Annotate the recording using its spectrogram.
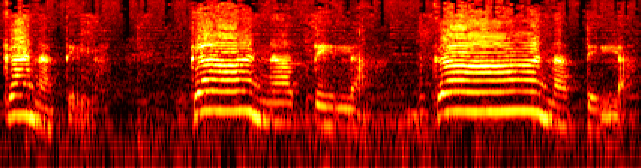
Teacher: Si nos fijamos en ga lleva su sílaba tónica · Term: sobreesdrújulas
